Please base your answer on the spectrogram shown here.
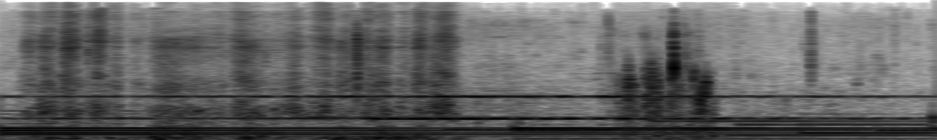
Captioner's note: rustling; scribbling?; rustling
